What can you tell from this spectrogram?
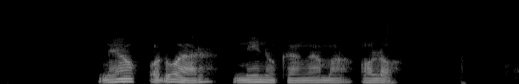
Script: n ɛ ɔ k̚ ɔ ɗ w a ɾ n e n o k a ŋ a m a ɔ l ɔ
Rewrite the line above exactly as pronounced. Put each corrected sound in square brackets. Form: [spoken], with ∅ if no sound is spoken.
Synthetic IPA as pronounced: n ɛ ɔ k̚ ɔ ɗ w a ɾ n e n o k a ŋ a m a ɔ l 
